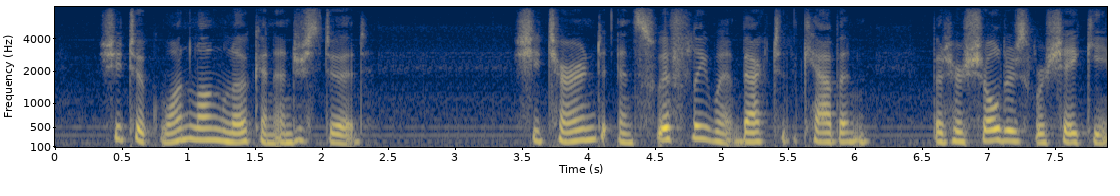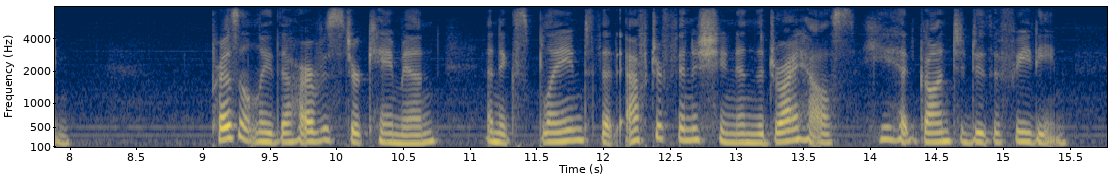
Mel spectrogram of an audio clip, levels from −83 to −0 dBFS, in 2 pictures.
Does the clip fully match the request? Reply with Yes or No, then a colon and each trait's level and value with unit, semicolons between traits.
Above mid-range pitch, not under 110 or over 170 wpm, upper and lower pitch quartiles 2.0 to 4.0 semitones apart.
Yes: high, 200 Hz; average, 160 wpm; average, 3.5 semitones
